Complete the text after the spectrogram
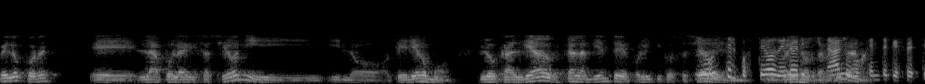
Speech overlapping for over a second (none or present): present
